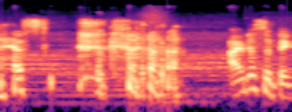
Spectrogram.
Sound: chuckles

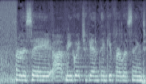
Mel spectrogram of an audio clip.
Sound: speaking in foreign language

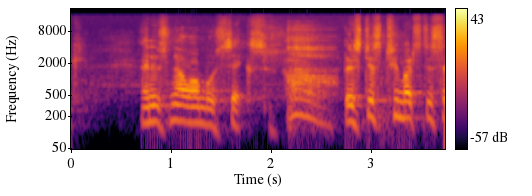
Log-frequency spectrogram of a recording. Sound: gasping

